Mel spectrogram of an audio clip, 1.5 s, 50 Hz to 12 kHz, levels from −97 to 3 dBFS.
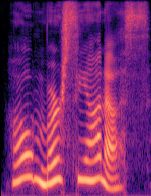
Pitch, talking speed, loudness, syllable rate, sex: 300 Hz, 160 wpm, -14 LUFS, 4.0 syllables/s, female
